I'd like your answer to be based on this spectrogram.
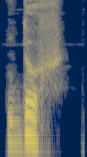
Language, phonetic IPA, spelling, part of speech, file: Polish, [dux], duch, noun, Pl-duch.ogg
